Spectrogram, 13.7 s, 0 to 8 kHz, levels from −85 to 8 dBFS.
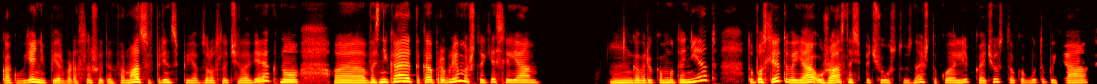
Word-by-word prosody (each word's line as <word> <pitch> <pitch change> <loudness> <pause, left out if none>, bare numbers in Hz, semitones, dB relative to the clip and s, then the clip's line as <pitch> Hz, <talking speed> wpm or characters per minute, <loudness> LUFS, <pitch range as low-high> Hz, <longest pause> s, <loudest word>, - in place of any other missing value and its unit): как 185 0 -4
бы 175 0 -7
я 230 +5 +5
не 210 -5 +3
1 175 -1 -4
раз 160 - -9
слышу 200 -1 -5
эту - - -7
информацию. 195 +5 +2
В - - -32
принципе, 200 -1 -3
я 180 -1 -4
взрослый 190 0 -4
человек, 195 - -2
но, 220 -1 +4 0.4
э, 200 0 +2
возникает 230 +8 +4
такая 225 -1 +1
проблема, 260 +9 +2
что 220 - -4
если 220 +1 -2
я, 210 -1 +1 1.0
м, 195 -1 +1
говорю 195 +1 0
кому-то 200 +1 -1
"нет", 320 - +1 0.3
то 225 - -3
после 245 +4 +5
этого 265 -8 +1
я 205 +3 +5
ужасно 215 +2 +3
себя 200 -1 -9
чувствую. 200 0 -7
Знаешь, 220 +6 -4
такое 200 -3 -5
липкое 195 -2 -3
чувство, 240 -1 -5
как - - -9
будто 220 +3 -8
бы 200 -1 -5
я, 200 +1 -1
205 Hz, 180 wpm, -22 LUFS, 195-225 Hz, 1.0 s, я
